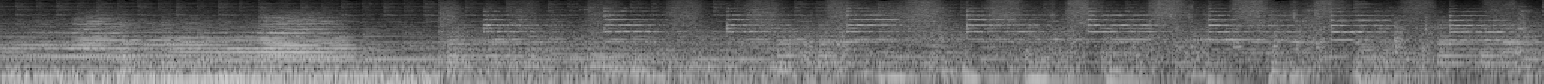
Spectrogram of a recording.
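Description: Diesel locomotive's multi-chime air horn sounding over engine rumble for about three and a half seconds. Then a steady rhythm of sharp strokes, about two a second.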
